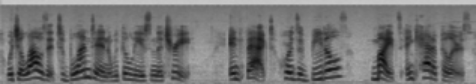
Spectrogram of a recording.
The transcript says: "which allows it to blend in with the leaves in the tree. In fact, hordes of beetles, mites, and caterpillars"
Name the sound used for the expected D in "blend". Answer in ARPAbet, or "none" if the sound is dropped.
D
